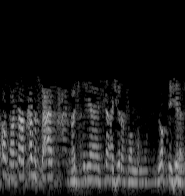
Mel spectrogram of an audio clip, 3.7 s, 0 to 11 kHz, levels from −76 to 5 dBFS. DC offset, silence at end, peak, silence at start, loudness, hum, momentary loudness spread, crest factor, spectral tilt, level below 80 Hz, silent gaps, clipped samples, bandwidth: under 0.1%; 0 s; -8 dBFS; 0 s; -28 LUFS; none; 10 LU; 20 dB; -11.5 dB/octave; -66 dBFS; none; under 0.1%; 3.3 kHz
